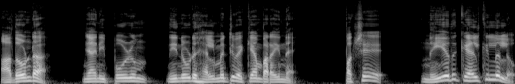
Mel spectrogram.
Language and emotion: Malayalam, angry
